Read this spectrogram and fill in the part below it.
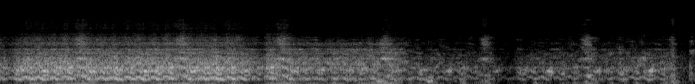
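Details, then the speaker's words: Camaro barn find parked 32 years, first crank with strong oil pressure: V8 cranks in an uneven lumpy gallop, about four beats a second, speeding and slowing, never fires; spark untested, cause suspected, not confirmed. "It's got quite the gallop to it. So as you guys can probably hear, as it's cranking over, it seems to like go good and then it still slows down, good and then it slows down. That's what you call a gallop."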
